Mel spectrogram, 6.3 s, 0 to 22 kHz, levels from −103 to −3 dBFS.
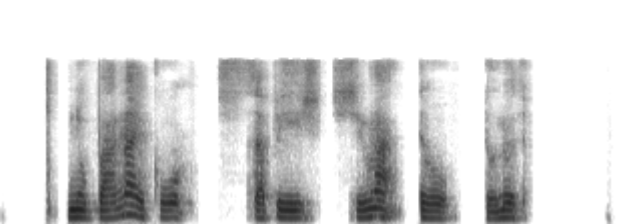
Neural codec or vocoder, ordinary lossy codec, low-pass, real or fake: codec, 16 kHz, 1.1 kbps, Voila-Tokenizer; AAC, 32 kbps; 7.2 kHz; fake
